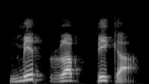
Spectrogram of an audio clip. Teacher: মির রাব্বিকা আর নুনটা এই র সাথে মিলে যাবে। কিন্তু গুন্নাও হবে না। বিনা গুন্না তাড়াতাড়ি পড়তে হবে।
